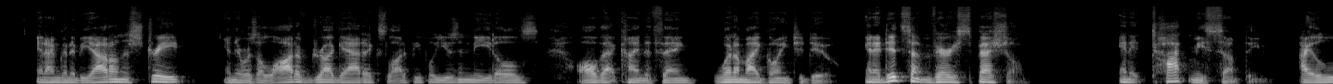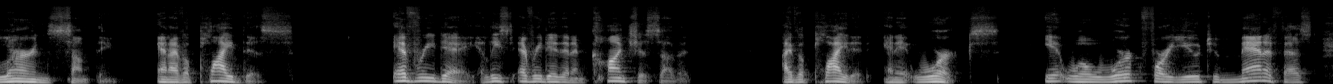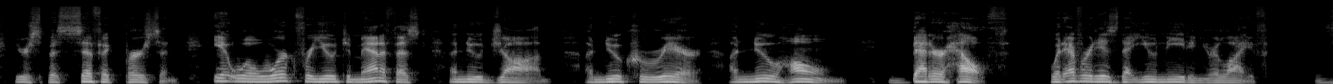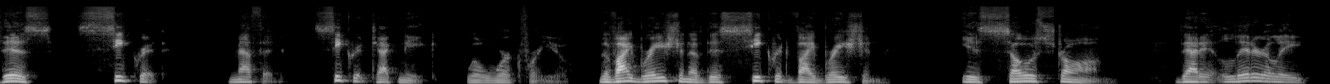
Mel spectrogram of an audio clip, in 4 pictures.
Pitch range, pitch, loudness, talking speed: 95-130 Hz, 110 Hz, -26 LUFS, 145 wpm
